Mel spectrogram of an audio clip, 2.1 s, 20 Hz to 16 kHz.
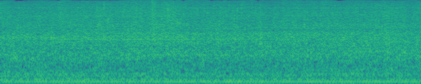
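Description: Gibbs Humdinga amphibious vehicle's V8 engine running at a steady pitch as it speeds across water, with a steady hiss of spray and wind over it.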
